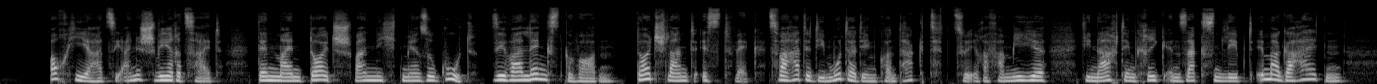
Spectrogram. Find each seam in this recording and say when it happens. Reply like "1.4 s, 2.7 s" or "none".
2.3 s, 4.8 s, 5.6 s, 6.3 s, 7.3 s, 7.6 s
